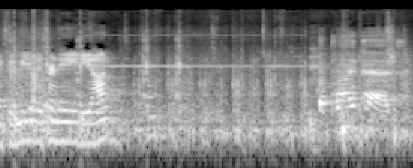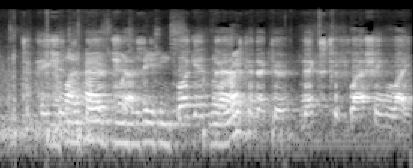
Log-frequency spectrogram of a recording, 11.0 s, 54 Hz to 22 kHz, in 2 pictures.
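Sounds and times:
pads clicking and rustling: 0.0s - 6.7s.

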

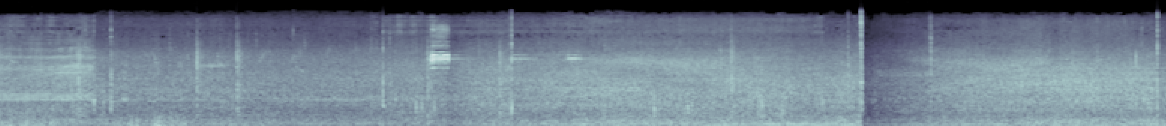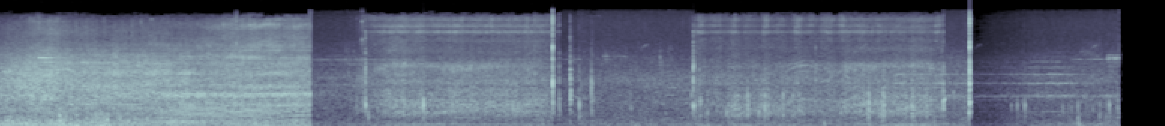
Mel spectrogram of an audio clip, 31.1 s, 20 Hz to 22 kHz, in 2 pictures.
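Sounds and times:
train running and wind rush: 0.0s - 30.5s.

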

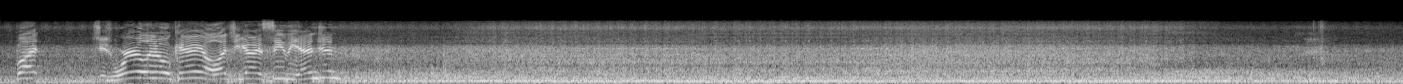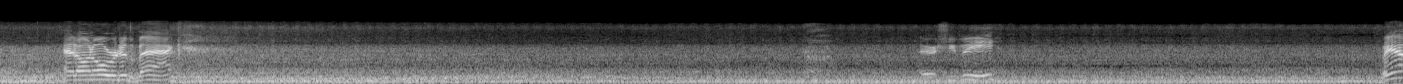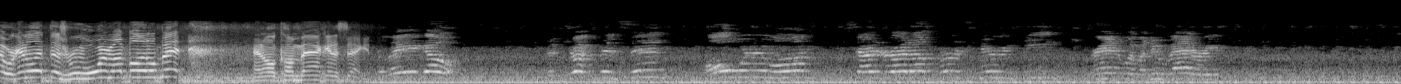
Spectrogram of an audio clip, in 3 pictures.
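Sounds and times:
truck engine idling: 0.0s - 42.0s.

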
